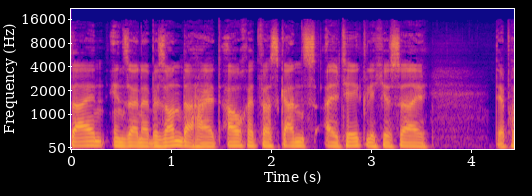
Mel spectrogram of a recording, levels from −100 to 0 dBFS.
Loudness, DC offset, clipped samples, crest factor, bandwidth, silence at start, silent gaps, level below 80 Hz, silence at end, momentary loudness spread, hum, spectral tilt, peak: -22 LUFS; under 0.1%; under 0.1%; 16 dB; 15.5 kHz; 0 s; none; -46 dBFS; 0 s; 4 LU; none; -4.5 dB/octave; -6 dBFS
